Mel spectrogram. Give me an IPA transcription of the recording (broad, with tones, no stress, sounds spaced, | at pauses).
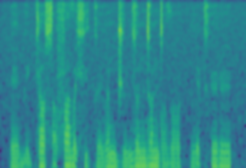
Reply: ɛ˩ b ḛ˩ kʲ o˥ sˤ ə̰˩ f e˥ ðˤ ə̰˥ xʲ u˩ k œ˩ l ɔ˥ n d͡ʒ u˩ n z o˥ n d ɔ˥ n d ø˩ ðˤ u˩ | l ə̰˩ kʰ ø˥ ɾ ø˥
